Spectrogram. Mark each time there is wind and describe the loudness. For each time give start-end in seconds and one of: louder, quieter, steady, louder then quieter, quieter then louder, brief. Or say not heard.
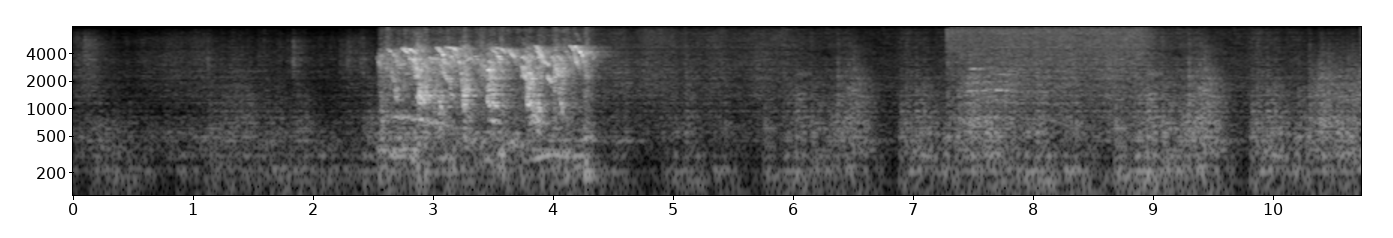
0.0-10.6 louder.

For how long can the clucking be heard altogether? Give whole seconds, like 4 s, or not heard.
2 s.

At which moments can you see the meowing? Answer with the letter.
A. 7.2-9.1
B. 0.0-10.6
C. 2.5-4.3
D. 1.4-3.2
A.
